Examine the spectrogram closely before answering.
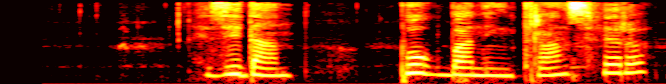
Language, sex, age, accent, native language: Uzbek, female, under 19, Toshkent viloyati, Uzbek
